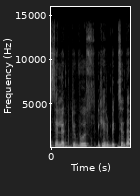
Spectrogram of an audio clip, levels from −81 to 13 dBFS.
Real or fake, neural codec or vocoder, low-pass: real; none; 14.4 kHz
